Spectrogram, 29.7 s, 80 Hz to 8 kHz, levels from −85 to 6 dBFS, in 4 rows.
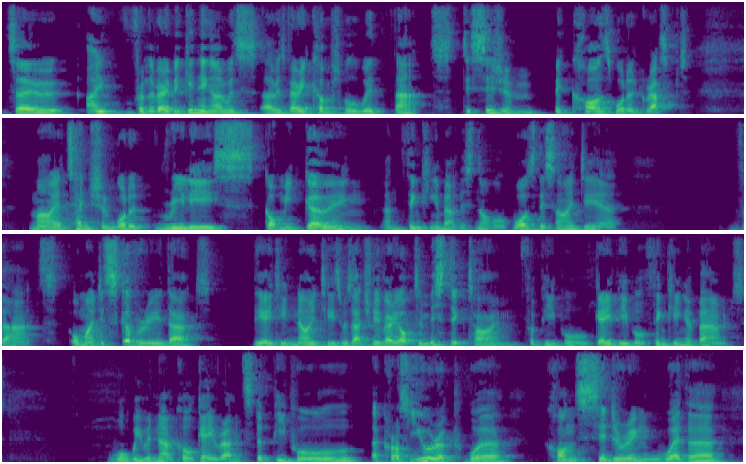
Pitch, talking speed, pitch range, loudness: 110 Hz, 135 wpm, 100-125 Hz, -23 LUFS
